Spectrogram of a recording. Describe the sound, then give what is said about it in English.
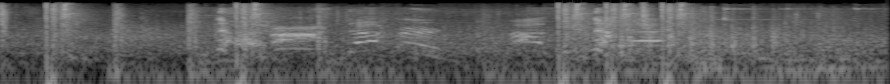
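Gunfire in a video game: many sharp, cracking shots follow in quick irregular bursts, close together and fairly loud throughout. “Oh, I shot that guy in the butt.”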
